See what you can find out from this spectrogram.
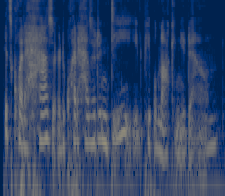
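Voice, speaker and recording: An audiobook reader voicing a spiteful, wheedling tiny old woman in a high, breathy half-whisper. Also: a little fast, pushed and bright, heavily acted. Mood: sly. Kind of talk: audiobook character voice.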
